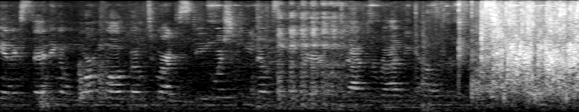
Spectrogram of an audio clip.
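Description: A woman speaks into a microphone to a room.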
